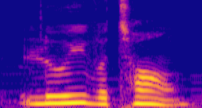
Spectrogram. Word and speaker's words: Louis Vuitton: 对、而且要注意这个地方的虽然它的拼写是 L-O-U-I-S、但是这个 S 是不要发音的 silent S、然后这个重音也要放在这个 tone 这里，所以其实它正确的读法应该是 Louis Vuitton.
